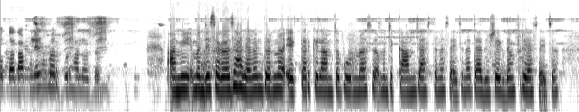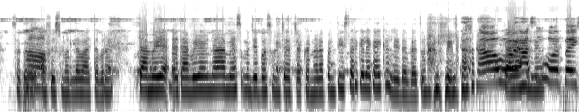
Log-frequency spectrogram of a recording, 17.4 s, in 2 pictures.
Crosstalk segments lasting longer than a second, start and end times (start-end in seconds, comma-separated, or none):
none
